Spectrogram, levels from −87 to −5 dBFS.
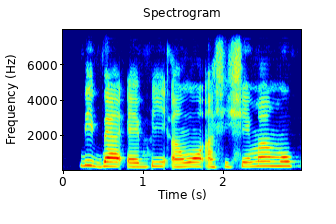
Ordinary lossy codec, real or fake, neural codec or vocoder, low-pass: none; fake; codec, 16 kHz, 8 kbps, FunCodec, trained on LibriTTS, 25 frames a second; none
